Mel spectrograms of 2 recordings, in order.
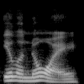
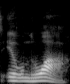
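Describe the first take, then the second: First: Said in the usual way. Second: "Illinois" as il-in-WAH; French pronunciation. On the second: Shown as a demonstration. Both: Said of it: "in French".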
